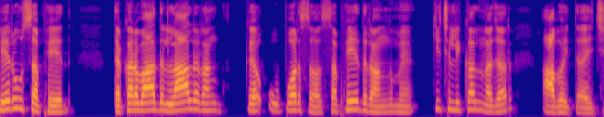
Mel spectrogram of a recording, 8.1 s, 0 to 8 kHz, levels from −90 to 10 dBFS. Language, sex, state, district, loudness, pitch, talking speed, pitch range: Maithili, male, Bihar, Samastipur, -17 LUFS, 180 Hz, 135 wpm, 150-195 Hz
